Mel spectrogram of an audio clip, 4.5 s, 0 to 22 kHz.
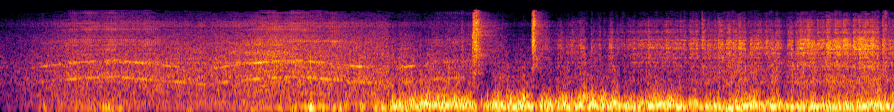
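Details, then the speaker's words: Pioneer CT-200 cassette deck capstan motor: faint whine swings up and down in pitch about once a second regardless of speed pot setting; motor supply fluctuating 12–14 V, traced to a bad control board inside the motor shell. "it's fluctuating. Yeah, look at that. Doesn't matter what the setting on the potentiometer of the motor is, it's doing it the same."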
